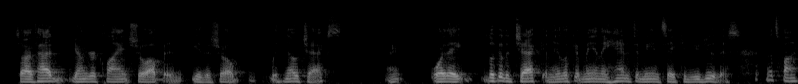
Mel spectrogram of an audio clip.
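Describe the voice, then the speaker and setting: Very fast and somewhat breathy, a man speaks at a medium pitch with ordinary pitch variation and a dark, mellow tone. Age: 60s. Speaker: real estate attorney. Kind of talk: casual interview, giving advice.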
